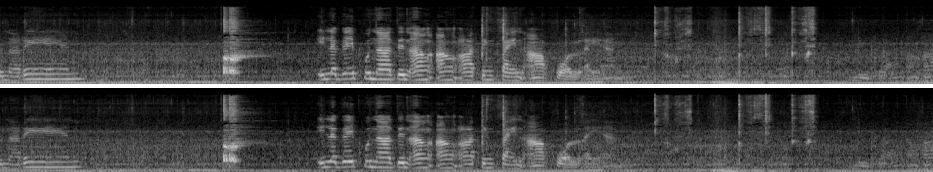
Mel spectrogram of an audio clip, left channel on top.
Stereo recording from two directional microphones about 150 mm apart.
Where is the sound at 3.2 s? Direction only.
15° left (ahead or behind).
